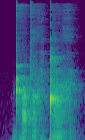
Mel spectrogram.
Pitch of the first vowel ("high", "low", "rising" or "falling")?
low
